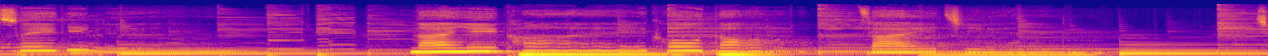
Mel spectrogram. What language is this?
Chinese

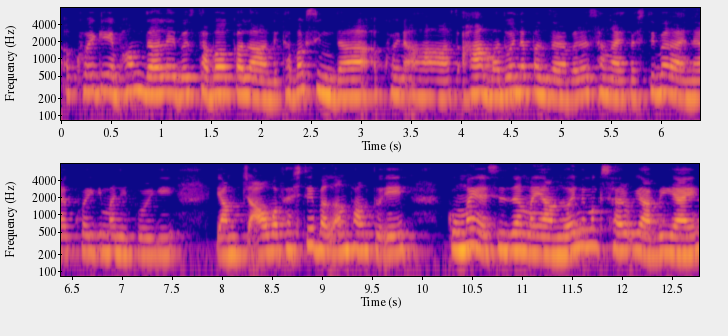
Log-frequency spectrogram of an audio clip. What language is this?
Manipuri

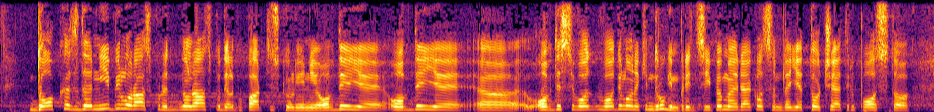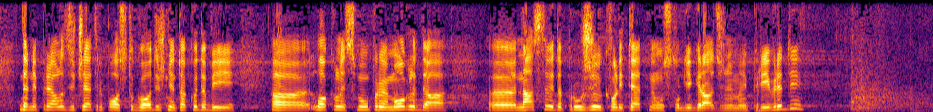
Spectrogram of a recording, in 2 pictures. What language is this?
Serbian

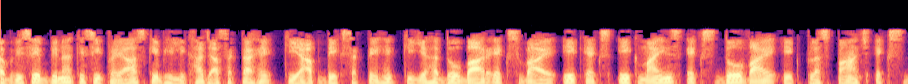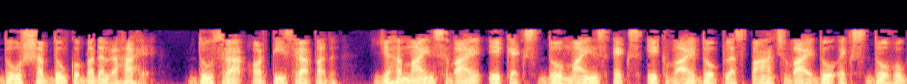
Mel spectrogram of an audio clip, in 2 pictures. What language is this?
Hindi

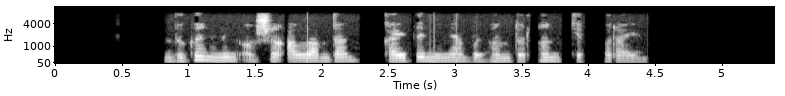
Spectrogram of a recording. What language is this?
Bashkir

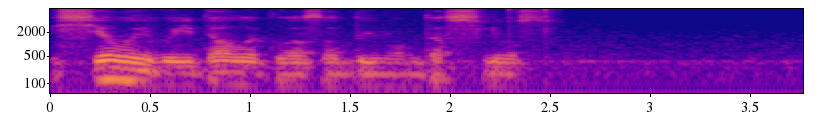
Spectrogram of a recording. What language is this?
Russian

